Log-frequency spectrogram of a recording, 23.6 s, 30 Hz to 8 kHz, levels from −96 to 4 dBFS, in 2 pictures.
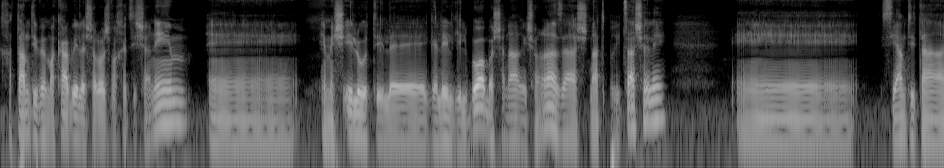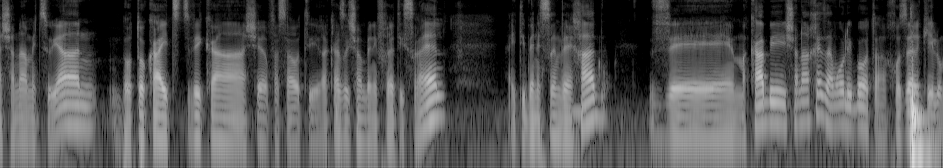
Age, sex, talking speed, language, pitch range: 30-49, male, 110 wpm, Hebrew, 80-100 Hz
